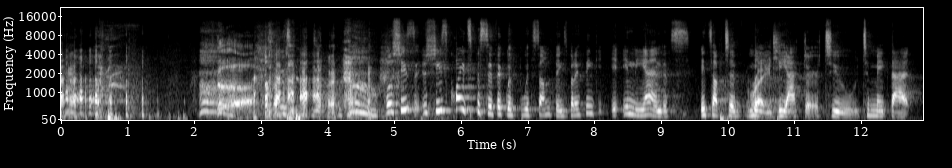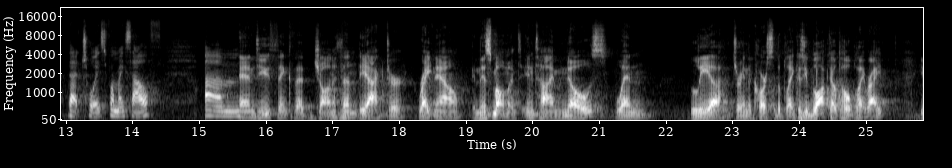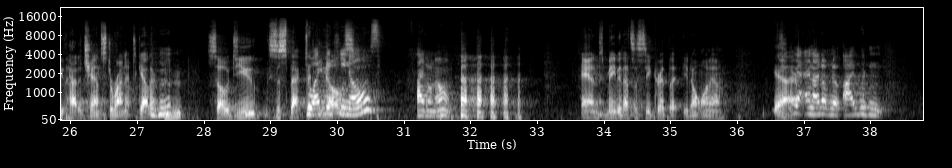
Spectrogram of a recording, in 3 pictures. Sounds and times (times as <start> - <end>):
Speech: 9.9 - 11.0, 25.8 - 31.6, 36.6 - 38.1.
